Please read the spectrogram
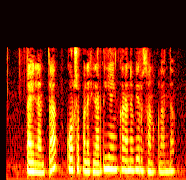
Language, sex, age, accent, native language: Uzbek, female, 19-29, Farg'ona, Uzbek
